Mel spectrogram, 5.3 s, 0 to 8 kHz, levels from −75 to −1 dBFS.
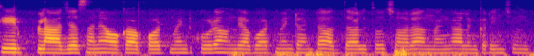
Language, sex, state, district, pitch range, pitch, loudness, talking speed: Telugu, female, Andhra Pradesh, Visakhapatnam, 190-200 Hz, 195 Hz, -18 LUFS, 170 wpm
